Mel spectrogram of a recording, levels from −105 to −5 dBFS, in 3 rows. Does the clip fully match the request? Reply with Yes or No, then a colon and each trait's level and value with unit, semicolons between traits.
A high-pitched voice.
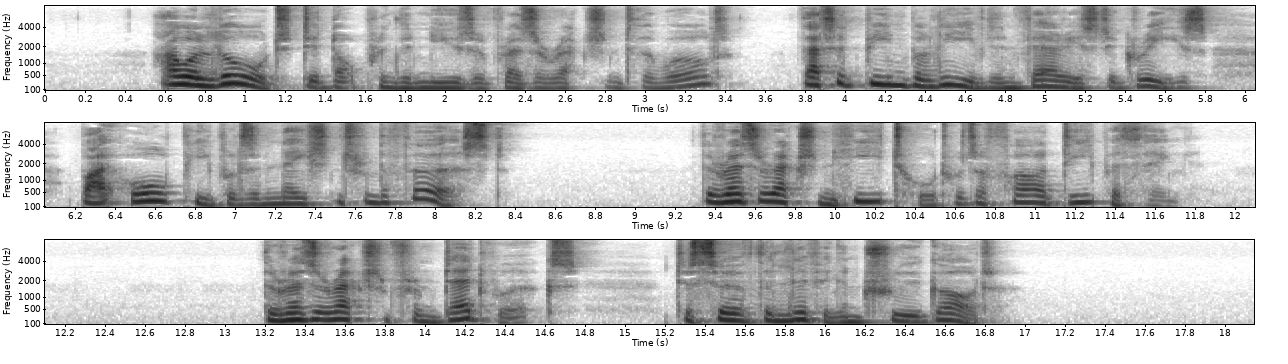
No: medium, 175 Hz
